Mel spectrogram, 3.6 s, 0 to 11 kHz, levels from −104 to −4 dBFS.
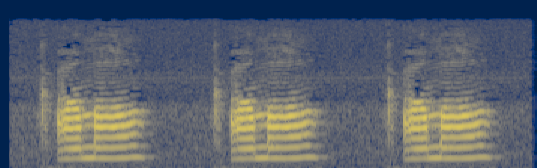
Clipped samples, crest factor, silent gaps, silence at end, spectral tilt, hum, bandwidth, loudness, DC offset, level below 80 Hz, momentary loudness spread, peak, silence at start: under 0.1%; 14 dB; none; 0.25 s; -6 dB/octave; none; 7.4 kHz; -21 LUFS; under 0.1%; -70 dBFS; 17 LU; -8 dBFS; 0.3 s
